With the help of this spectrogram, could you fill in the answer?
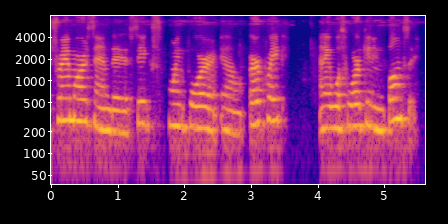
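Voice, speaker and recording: At a very slow pace, a woman talks in a somewhat breathy voice with a Spanish accent and ordinary pitch variation. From Puerto Rico. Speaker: Spanish teacher. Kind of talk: panel discussion. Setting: video call. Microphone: video call.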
